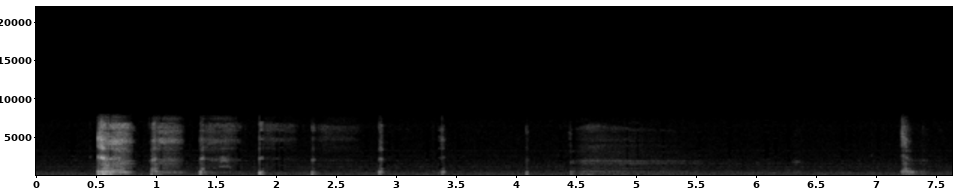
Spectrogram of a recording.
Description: Coughing soft and weak, a little out of breath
